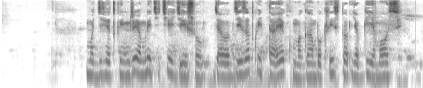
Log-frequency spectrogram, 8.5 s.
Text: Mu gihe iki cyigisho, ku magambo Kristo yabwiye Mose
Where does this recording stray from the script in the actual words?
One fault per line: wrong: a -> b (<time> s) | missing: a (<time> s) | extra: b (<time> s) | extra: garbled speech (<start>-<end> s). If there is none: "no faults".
extra: twinjiye muri (2.3 s)
extra: byaba byiza twitaye (4.3 s)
